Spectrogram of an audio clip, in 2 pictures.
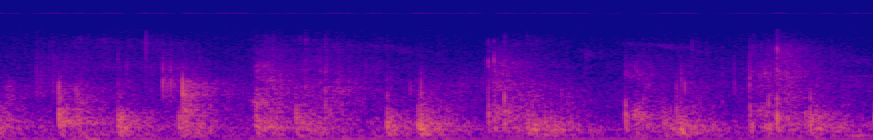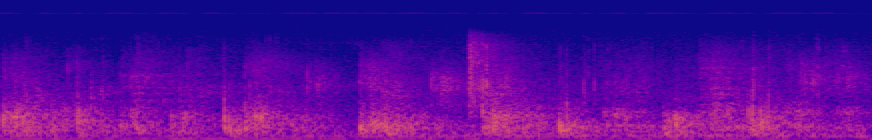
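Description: Footsteps of several people walking on hard ground, an irregular run of short steps, a few a second.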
